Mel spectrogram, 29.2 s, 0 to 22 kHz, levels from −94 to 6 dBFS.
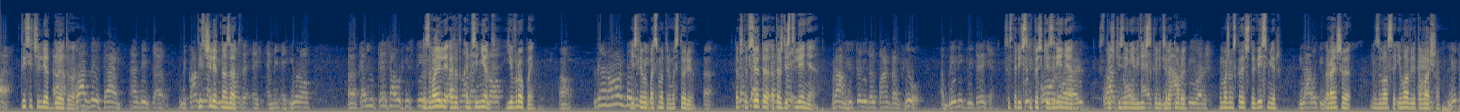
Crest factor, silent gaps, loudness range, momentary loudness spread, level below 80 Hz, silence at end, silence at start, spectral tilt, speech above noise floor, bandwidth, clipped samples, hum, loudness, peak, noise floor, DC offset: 18 dB; none; 6 LU; 16 LU; -50 dBFS; 0 s; 0 s; -4.5 dB/octave; 24 dB; 14 kHz; under 0.1%; none; -22 LUFS; -6 dBFS; -47 dBFS; 1%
